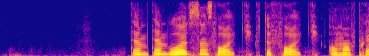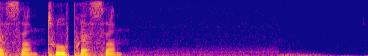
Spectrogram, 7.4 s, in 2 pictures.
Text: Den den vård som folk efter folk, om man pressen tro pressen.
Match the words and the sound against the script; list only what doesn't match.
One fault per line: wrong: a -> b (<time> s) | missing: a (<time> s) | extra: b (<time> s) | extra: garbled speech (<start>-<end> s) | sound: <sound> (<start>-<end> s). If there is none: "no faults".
no faults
